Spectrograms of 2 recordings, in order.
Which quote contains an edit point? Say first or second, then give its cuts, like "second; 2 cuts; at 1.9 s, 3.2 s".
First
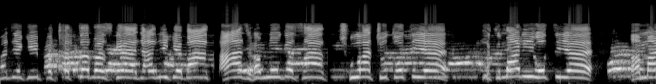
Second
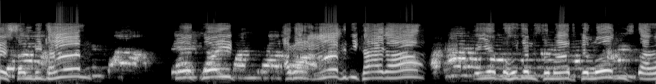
first; 2 cuts; at 2.1 s, 3.3 s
